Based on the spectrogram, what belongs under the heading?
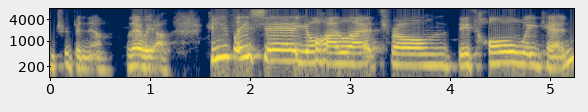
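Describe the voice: At a fairly slow pace, the speaker uses lively intonation and a slightly mellow tone. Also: woman, fairly high pitch for a woman.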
